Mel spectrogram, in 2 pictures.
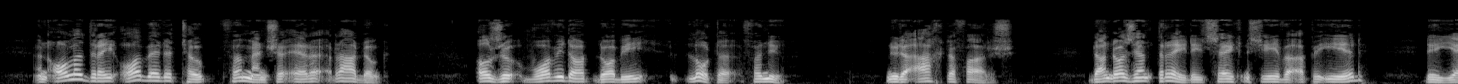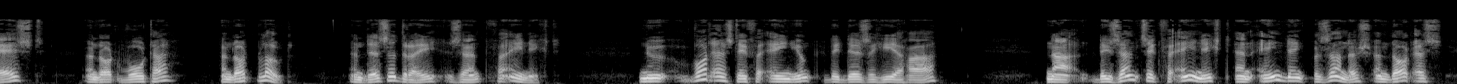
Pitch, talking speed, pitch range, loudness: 130 Hz, 130 wpm, 120-155 Hz, -17 LUFS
